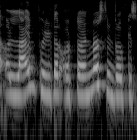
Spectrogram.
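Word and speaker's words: Klinefelter: Line filter syndrome syndrome देखिए के यहां पर साइलेंट होगा। इसको पढ़ते हैं लाइन फिल्टर सिंड्रोम और यहां पर हमारा आता है डाउन सिंड्रोम।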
